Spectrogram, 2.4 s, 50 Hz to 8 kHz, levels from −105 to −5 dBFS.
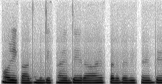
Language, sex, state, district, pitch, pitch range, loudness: Hindi, female, Uttar Pradesh, Saharanpur, 215 Hz, 210-220 Hz, -14 LUFS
